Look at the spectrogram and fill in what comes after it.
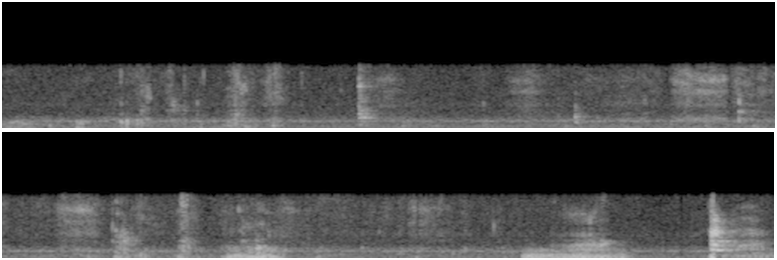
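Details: Boston bulldog crossed with shar-pei, a puppy playing, makes brief low growly rumbles near seven and nine seconds amid scrabbling and thumping sounds, with a sharp knock near the end and some quiet talking.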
